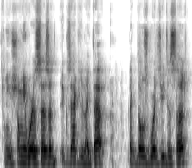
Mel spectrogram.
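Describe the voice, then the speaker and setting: Flat-voiced man in his twenties. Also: a little high, fairly quick. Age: 20s. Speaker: caller. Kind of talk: casual debate.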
